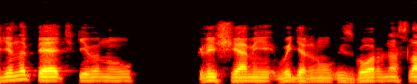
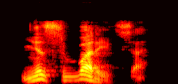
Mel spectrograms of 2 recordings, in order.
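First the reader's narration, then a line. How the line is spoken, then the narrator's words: Young man's breathed reply. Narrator (Russian): выдохнул парень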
